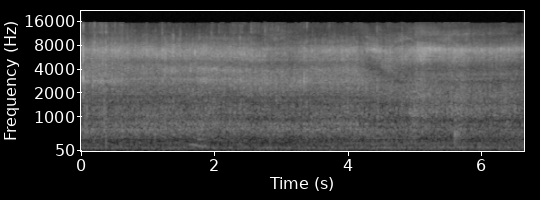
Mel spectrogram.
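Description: Steady hiss of chicken pieces sizzling in hot oil and fried ginger-garlic paste in a kadhai, as the chicken is added and stirred, swelling slightly about five seconds in.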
